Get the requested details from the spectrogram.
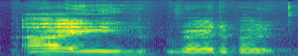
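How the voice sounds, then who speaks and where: A man's voice: sits high, a little hiss or hum. A young adult streamer chatting casually while playing a game, playful, laughing often and tripping over his words. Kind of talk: casual gaming stream chat.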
